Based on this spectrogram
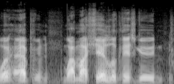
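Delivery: put-on old grandfather voice, deep. Picturing his grandpa coming out to look at the shed, imitating his grandpa. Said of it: "look at it and be like".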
